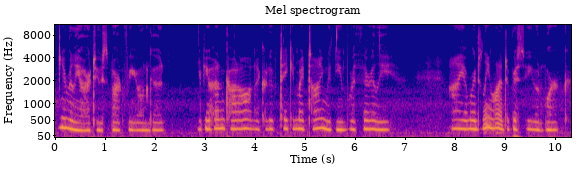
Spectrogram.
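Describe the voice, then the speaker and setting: A woman playing a seductive, possessive female vampire who stalks her prey in an intimate ASMR roleplay, teasing and menacing in a breathy, often whispered voice. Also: fairly high pitch, dark tone. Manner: slow, teasing, menacing, deliberate.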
